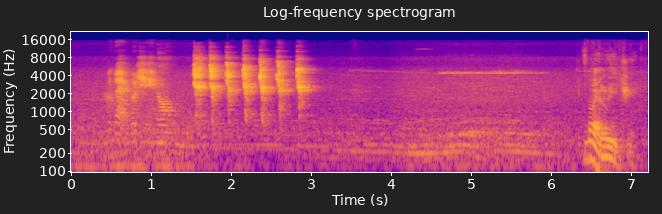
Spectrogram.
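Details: Talking blackbirds kept as pets, trading odd exchanges: a short rasping burst, then six quick, emphatic chattering notes in a row, and a final sharply falling, harmonic squawk near the end.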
